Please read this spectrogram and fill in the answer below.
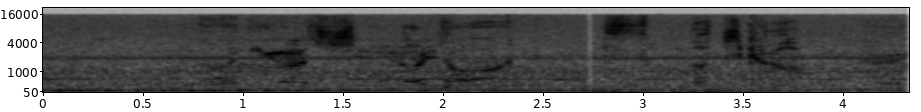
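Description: Faint, quiet speech in a few short phrases over a steady low hum.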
